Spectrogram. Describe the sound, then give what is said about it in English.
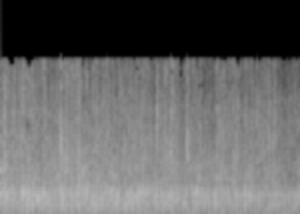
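An audience claps steadily for about three seconds, a dense, even wash of many hands with no voices and no break in the applause, giving a hand to a participant who is about to be given a prize. “All right, let's give him a hand, and here is the prize.”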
